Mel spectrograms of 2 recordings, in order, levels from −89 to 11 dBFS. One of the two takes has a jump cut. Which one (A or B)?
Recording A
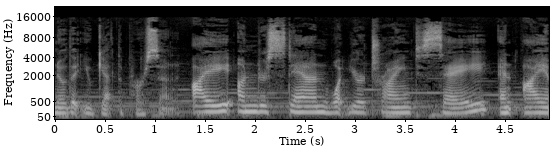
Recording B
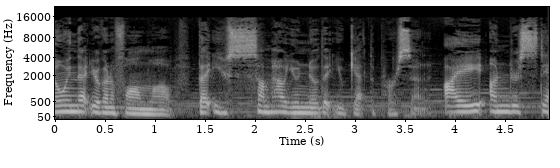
B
